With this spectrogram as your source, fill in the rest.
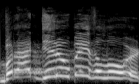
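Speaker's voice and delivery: put-on very high, childish, whiny kid voice. Reading Saul's reply to a scathing rebuke, in a mock-whiny kid voice. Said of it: "your kid's best whiny voice".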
